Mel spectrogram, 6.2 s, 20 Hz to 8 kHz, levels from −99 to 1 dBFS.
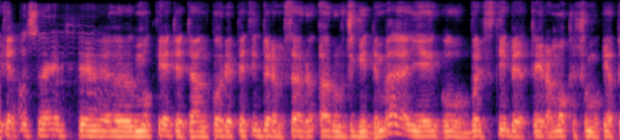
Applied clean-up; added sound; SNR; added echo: neural mask model DeepFilterNet 3.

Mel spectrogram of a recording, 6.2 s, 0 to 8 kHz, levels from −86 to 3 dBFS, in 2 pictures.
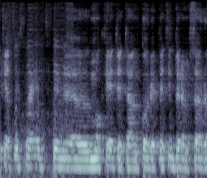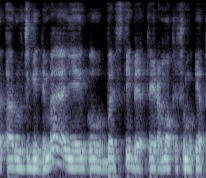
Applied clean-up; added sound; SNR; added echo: neural separator model SepFormer DNS4.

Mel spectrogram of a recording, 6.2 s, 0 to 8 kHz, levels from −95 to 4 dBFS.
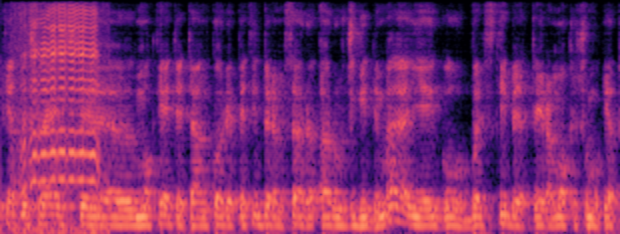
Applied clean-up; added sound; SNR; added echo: none; Livestock, farm animals, working animals; -1 dB; reverberation time 0.2 s.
